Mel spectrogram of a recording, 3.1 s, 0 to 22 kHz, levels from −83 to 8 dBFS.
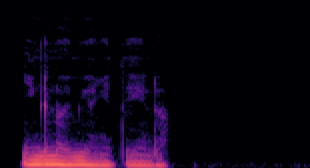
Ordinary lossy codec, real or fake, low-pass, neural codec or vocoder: none; real; 19.8 kHz; none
